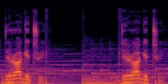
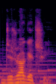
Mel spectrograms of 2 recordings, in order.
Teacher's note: The stress is on the second syllable, so you'd say derogatory.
